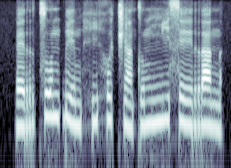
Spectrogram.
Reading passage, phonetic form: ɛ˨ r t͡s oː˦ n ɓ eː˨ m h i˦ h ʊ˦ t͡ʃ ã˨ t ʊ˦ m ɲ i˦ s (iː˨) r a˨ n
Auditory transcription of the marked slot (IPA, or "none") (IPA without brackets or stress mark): eː˨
